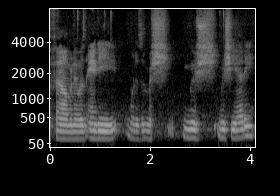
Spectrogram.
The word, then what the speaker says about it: Muschietti: And he obviously didn't direct the film, and it was Andy, Muschietti, I think is how you say it.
